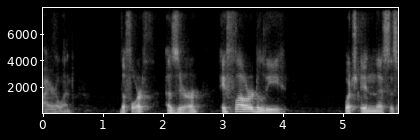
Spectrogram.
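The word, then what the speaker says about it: fleur-de-lis: harp or for ireland the fourth azure a flower de lee which in this is pronounced flower deluse because the 18th century was a thing or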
